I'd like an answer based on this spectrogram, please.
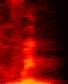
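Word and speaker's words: Huynh: Hun. In Vietnam, it's Huyn.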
